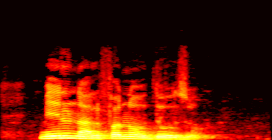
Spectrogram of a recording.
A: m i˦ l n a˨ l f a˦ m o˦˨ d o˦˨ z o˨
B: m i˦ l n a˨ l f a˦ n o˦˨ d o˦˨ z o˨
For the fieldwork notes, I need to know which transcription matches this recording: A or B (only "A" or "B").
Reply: B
